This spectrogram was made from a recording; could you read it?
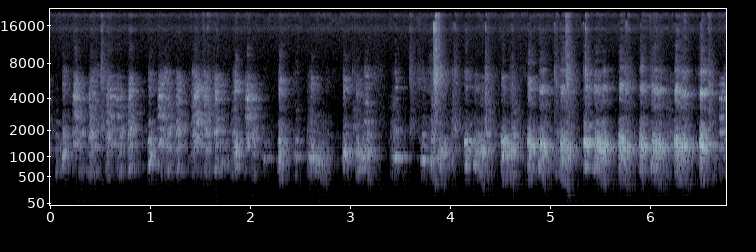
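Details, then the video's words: Chukar partridge from Shahritus, kept as a hunting bird, giving a steady run of loud, harsh clucking chuk notes, roughly two per second, that grow fuller and more ringing toward the end. "Кабки Шаҳритус"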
